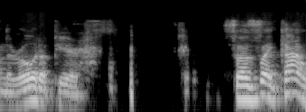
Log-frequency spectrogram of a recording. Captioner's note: laughs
